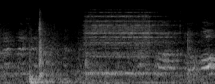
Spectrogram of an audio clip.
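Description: A telephone ringing, a steady high ring that sets in about a second in, with a short knock just before it.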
